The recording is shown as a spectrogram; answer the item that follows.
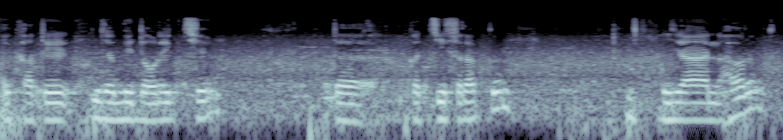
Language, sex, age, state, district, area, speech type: Maithili, male, 18-30, Bihar, Madhepura, rural, spontaneous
